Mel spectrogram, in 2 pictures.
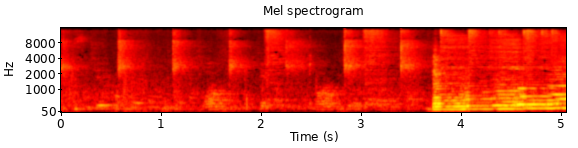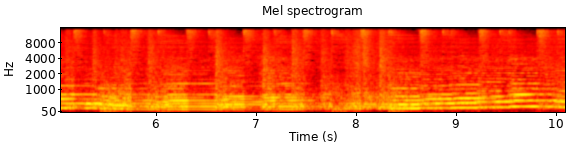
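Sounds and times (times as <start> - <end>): sharp tempo clicks: 0.6 - 10.0
small jazz band playing: 3.0 - 10.0.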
